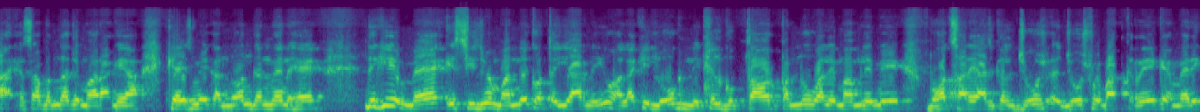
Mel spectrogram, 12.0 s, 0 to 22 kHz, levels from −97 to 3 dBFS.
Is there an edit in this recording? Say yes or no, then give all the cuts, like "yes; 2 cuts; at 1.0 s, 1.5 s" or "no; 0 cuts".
no; 0 cuts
